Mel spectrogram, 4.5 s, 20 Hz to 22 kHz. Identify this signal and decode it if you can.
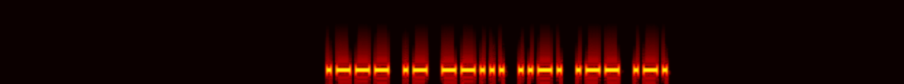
Morse code, heard as a keyed tone, about 53 wpm, 700 Hz. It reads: JA7FWR
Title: DXCC-100 Call Signs - 6 Characters - 50wpm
